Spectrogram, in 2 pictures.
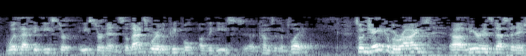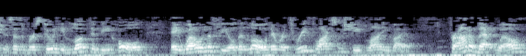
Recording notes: Preached at First Baptist Church of Hazel Park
